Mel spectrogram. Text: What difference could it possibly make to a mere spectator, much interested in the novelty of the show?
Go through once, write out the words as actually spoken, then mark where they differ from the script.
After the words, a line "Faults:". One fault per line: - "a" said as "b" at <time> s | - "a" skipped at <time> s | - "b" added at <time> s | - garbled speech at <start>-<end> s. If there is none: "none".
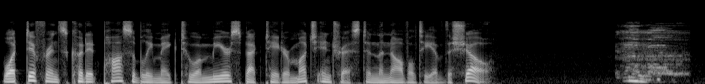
What difference could it possibly make to a mere spectator, much interest in the novelty of the show?
Faults:
- "interested" said as "interest" at 3.2 s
